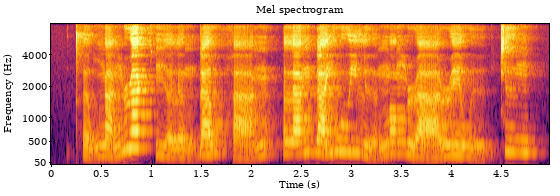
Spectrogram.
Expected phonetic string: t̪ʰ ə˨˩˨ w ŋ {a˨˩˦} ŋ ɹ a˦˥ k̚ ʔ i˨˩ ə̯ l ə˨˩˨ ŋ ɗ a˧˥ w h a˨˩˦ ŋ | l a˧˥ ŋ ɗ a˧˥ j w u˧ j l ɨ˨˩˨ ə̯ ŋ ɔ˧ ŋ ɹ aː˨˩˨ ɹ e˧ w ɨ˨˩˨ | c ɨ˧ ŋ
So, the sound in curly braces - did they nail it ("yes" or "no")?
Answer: yes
